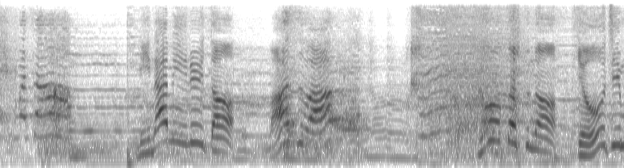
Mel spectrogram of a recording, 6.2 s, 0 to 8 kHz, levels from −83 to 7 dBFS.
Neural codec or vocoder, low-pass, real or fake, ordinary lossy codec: codec, 16 kHz, 0.9 kbps, LongCat-Audio-Codec; 7.2 kHz; fake; none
